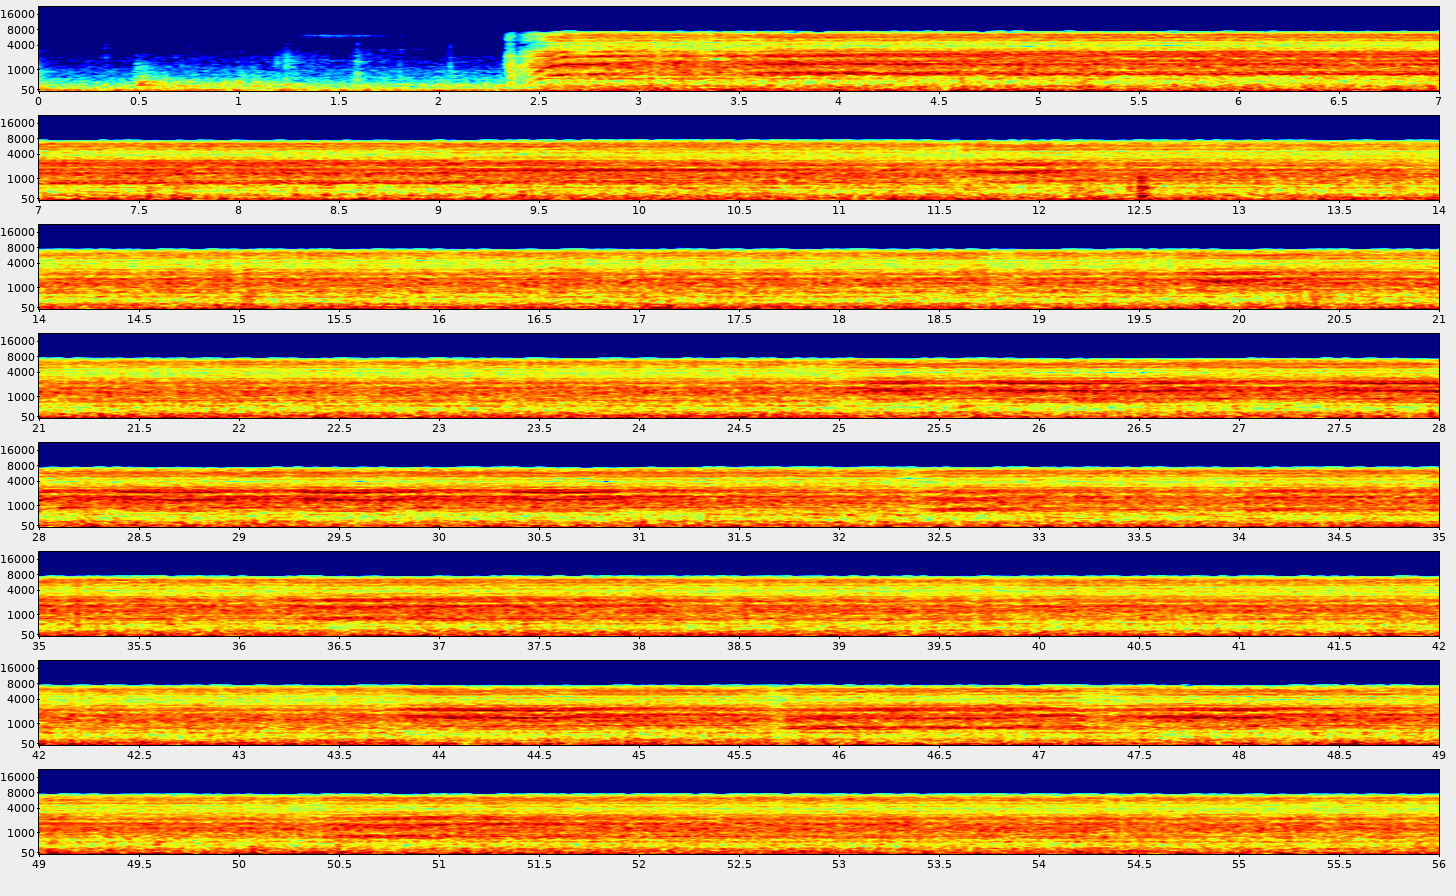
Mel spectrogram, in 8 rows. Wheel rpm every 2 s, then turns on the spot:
0, 170, 210, 210, 220, 230, 230, 230, 230, 230, 230, 240, 220, 220, 220, 230, 230, 230, 230, 230, 230, 230, 220, 220, 230, 230, 230, 230.
none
